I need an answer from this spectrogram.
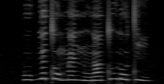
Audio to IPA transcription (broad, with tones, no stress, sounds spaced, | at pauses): o˧ ɡ ɛ˦ t o˦˨ m ɛ̃˧ n ũ˨ ɾ ã˧ t u˦ ɾ o˦ t i˦˨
